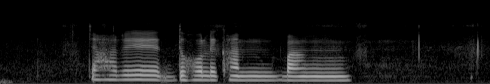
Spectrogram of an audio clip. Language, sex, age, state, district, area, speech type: Santali, female, 18-30, West Bengal, Purulia, rural, spontaneous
